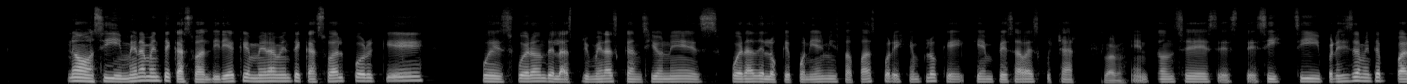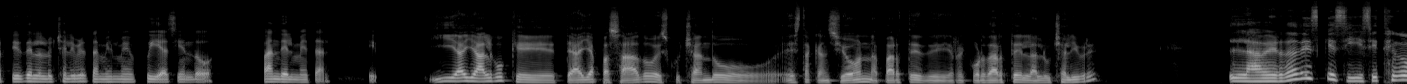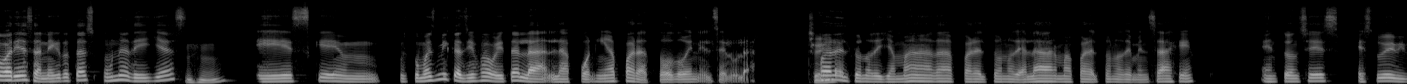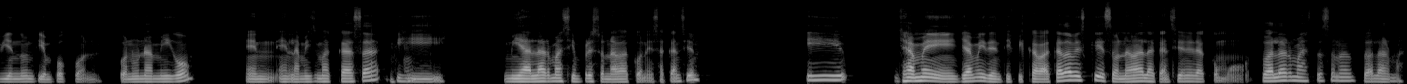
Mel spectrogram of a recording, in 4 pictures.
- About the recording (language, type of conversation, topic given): Spanish, podcast, ¿Cuál es tu canción favorita y por qué?
- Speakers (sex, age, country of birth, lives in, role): male, 20-24, Mexico, Mexico, guest; male, 55-59, Mexico, Mexico, host
- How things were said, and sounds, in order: none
